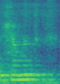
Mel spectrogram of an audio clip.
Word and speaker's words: Haaland: Not Holland, but Haaland, whatever.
